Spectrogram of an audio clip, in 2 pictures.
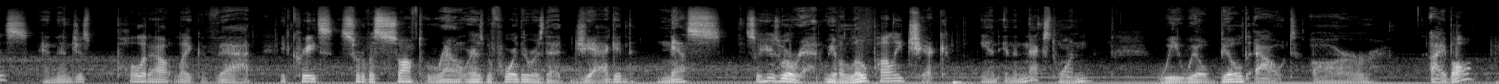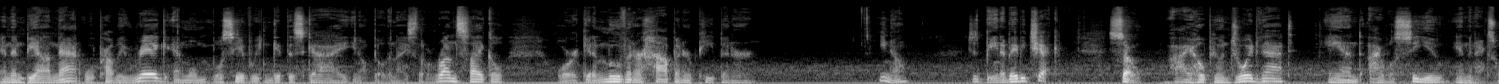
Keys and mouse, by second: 1.0-2.7 drag, 2.7 middle click, 5.9 middle click, 7.4 ctrl+s, 7.4 KP_3, 9.6 shift+click, 10.5 click, 12.0-13.9 middle drag.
